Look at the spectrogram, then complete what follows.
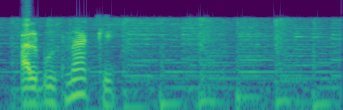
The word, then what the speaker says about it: albuznaque: Si fuera esdrújula, debería tener acento en la U, y si fuera aguda, debería tener acento en la E. Así solo puede pronunciarse como albuznaque. ¿Comprendes ahora la importancia del acento?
